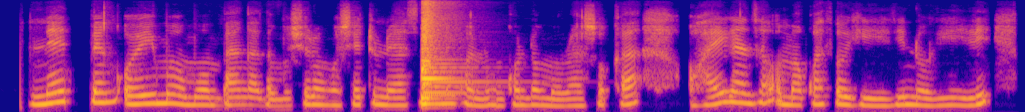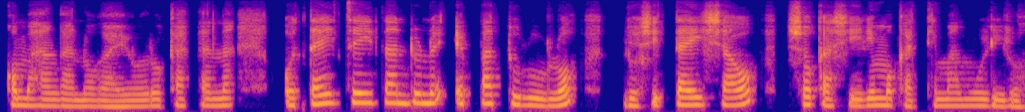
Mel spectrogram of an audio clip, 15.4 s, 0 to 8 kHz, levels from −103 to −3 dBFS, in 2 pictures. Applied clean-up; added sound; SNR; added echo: none; Snare drum; -2 dB; none.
